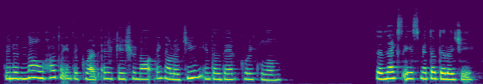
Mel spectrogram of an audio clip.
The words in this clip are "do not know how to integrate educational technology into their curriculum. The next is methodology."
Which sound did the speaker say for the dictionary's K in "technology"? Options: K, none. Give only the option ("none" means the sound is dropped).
K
